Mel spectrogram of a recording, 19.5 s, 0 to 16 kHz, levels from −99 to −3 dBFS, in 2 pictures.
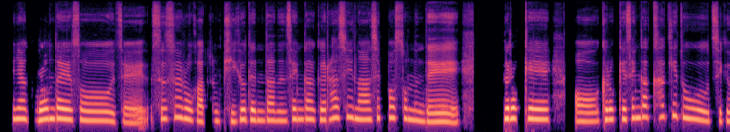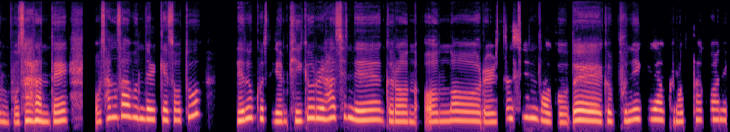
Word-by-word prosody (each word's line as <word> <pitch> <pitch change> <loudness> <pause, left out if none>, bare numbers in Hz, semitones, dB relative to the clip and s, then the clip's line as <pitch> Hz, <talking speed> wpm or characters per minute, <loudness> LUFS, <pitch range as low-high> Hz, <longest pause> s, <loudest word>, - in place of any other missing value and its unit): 그냥 270 0 +3
그런 255 +3 +4
데에서 240 -5 +2
이제 185 +1 -4
스스로가 270 -5 0
좀 225 -1 -7
비교된다는 230 0 0
생각을 255 -1 0
하시나.' 280 -3 +1
싶었었는데 230 -9 0 0.6
그렇게 270 -2 +5 0.3
어 210 0 -1
그렇게 255 +2 +2
생각하기도 290 -4 0
지금 215 -2 -4
모자란데 220 +2 +1 0.4
어 - - -6
상사분들께서도 280 - 0 0.5
대놓고 270 +5 +1
지금 210 -4 -3
비교를 270 +4 +2
하시는 250 -5 +1
그런 210 -2 -2
언어를 215 -1 -2
쓰신다고 270 -9 -3
네. 230 -2 +4
그 220 - -2
분위기가 255 +2 -1
그렇다고 240 +4 -6
하니까 245 -1 -4
245 Hz, 275 characters per minute, -24 LUFS, 220-270 Hz, 0.6 s, 그렇게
